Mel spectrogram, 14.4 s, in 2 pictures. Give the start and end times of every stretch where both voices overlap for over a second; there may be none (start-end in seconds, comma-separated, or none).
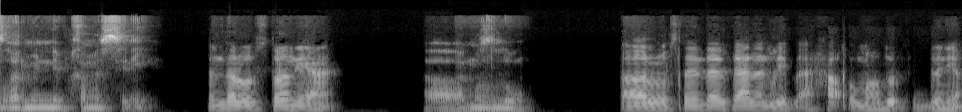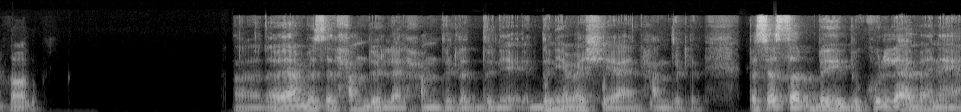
none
